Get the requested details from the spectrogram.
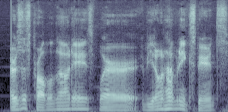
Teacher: the vocal fry the lack of cadence the lack of intonation in his voice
